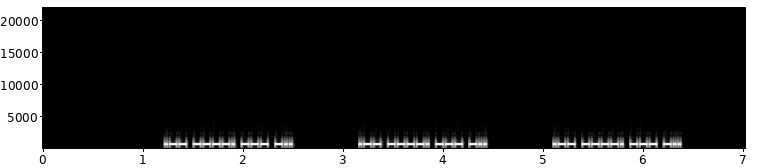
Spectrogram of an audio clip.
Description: Morse code, heard as a keyed tone, about 48 wpm, 700 Hz. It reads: W9OD W9OD W9OD
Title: Call Signs Repeated 2x - 50wpm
